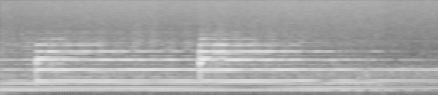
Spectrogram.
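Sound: church bell tolling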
